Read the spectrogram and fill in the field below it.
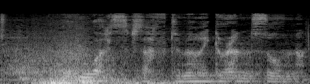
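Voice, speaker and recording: A raspy, put-on character voice rings with a clear echo against loud background noise. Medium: short film.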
